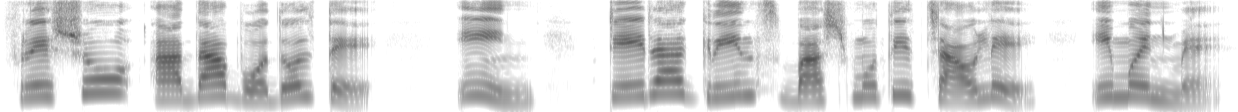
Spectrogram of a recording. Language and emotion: Santali, neutral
